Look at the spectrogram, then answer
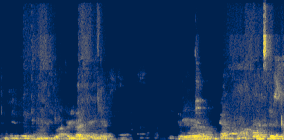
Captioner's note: students chattering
